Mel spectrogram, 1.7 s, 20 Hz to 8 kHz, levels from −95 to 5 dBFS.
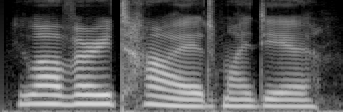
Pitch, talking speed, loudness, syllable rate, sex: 205 Hz, 210 wpm, -14 LUFS, 5.9 syllables/s, female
